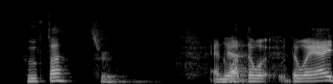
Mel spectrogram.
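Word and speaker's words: Hyvä: had seven different pronunciations i understand it's a finnish word hoofah and yeah the way i do it is i clinch my i clinch my butt cheeks and i say hoofah and it helps me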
